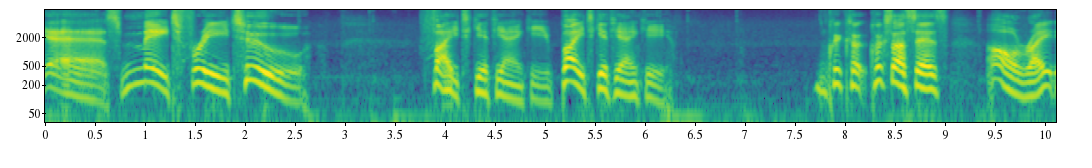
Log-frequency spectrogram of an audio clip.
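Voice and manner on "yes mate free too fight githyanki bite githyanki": slow, lumbering, drawn-out beast creature voice. Voicing the owlbear's reply to Quicksoth, owlbear voice. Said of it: "And the owlbear will reply".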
